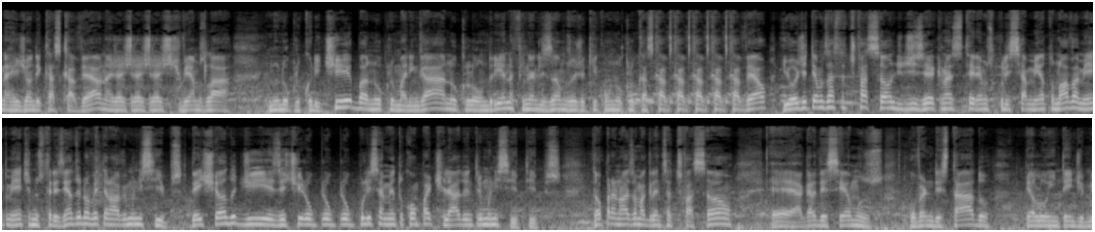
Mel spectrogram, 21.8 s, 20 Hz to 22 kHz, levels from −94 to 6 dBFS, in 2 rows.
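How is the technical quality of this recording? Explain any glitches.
The quality is let down by a repeated buffer, which turns up five times: at 1.3 to 1.67 s, 6.69 to 7.43 s, 10.96 to 11.15 s, 14.12 to 14.49 s and 16.16 to 16.35 s. New audio came in late, so the device replayed the last chunk of about 186 ms, which fits an 8192-sample buffer. You hear a stutter with a hard join at each repeat. The chunk plays one to four extra times, with the longest run around 7 s, and nothing seems to get lost.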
